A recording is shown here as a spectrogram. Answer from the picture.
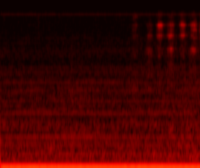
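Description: Near silence: faint scratching of a stylus shading on a pen tablet over a steady low hum, with a few light ticks near the end.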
